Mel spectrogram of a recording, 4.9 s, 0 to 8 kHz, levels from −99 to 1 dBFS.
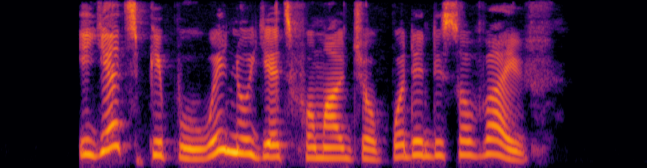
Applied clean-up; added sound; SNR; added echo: none; none; none; none.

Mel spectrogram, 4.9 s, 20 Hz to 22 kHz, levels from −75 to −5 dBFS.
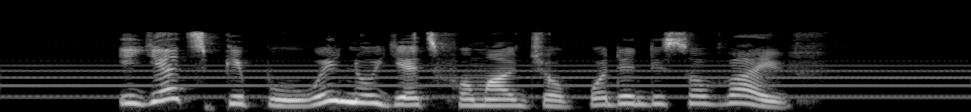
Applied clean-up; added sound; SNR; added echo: none; Wind instrument, woodwind instrument; 18 dB; none.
